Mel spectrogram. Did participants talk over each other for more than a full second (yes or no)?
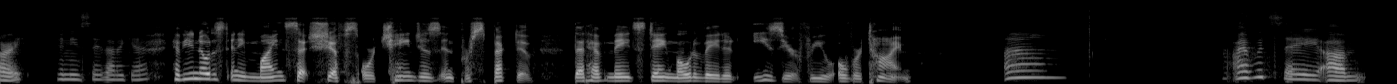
no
